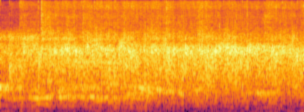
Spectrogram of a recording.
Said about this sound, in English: Let's hear it for Kathy and her kids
